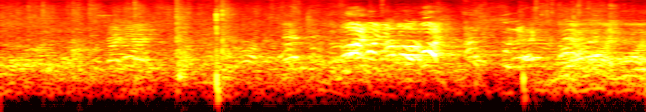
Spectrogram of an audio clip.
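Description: Voices calling and shouting across a rugby pitch during play, loudest in a burst of raised calls around the middle, over a background of outdoor chatter.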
